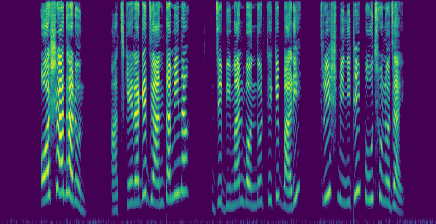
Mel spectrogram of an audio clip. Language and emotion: Bengali, surprised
